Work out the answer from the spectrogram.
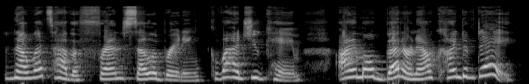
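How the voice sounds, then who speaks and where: Lady putting on a jolly old granny for a picture book, folksy and loving, voice pitched up. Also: lively intonation, normal speed, fairly bright tone. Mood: delighted. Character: jolly, affectionate country granny.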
